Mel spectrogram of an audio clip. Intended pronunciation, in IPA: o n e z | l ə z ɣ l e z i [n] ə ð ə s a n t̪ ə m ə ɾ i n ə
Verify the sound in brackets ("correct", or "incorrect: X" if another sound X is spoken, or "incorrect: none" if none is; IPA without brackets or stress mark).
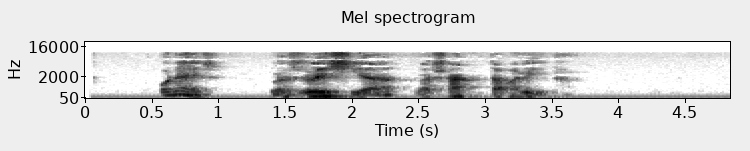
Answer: incorrect: none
